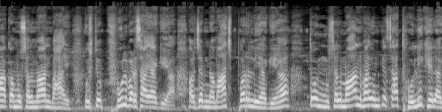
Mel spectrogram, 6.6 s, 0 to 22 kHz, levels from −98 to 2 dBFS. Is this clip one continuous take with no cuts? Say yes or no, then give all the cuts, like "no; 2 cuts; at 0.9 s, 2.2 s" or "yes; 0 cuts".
yes; 0 cuts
